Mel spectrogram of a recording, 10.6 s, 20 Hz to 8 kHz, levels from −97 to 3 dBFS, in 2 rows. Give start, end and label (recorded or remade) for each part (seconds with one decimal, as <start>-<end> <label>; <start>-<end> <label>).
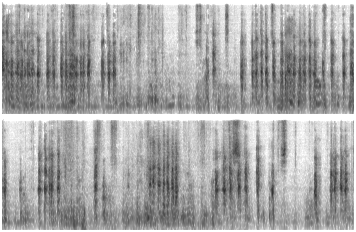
0.0-6.0 remade; 6.0-8.4 recorded; 8.4-10.6 remade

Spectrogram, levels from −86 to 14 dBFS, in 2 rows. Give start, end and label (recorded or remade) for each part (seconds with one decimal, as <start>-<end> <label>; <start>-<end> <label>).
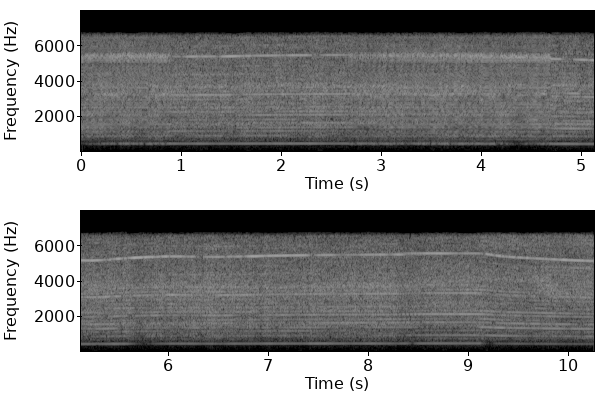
0.0-0.9 remade; 0.9-2.7 recorded; 2.7-4.7 remade; 4.7-10.3 recorded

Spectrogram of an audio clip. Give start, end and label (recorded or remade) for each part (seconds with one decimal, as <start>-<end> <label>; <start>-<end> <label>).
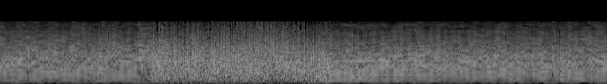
0.0-1.5 remade; 1.5-3.3 recorded; 3.3-6.1 remade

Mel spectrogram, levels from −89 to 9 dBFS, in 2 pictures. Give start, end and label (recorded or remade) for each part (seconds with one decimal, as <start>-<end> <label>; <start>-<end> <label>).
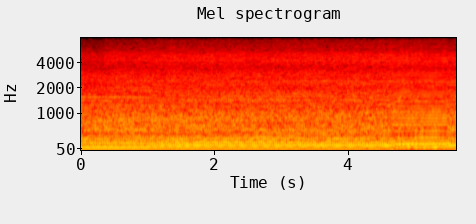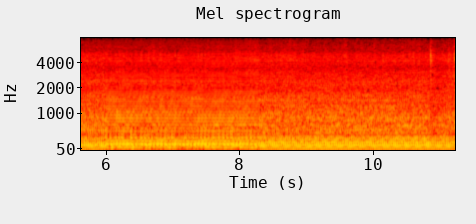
0.0-4.7 recorded; 4.7-5.5 remade; 5.5-6.0 recorded; 6.0-8.3 remade; 8.3-11.2 recorded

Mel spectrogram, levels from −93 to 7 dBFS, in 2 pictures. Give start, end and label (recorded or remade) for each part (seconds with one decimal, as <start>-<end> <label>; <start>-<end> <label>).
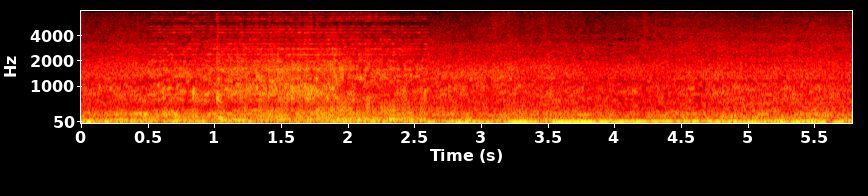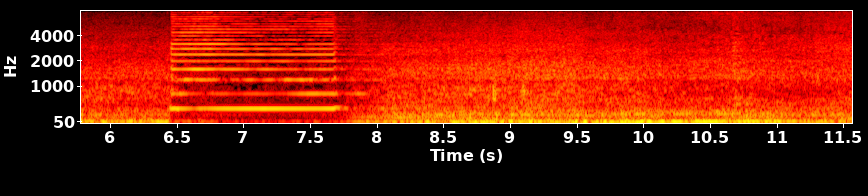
0.0-0.5 recorded; 0.5-2.6 remade; 2.6-11.6 recorded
